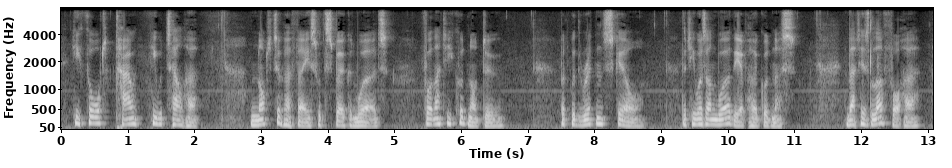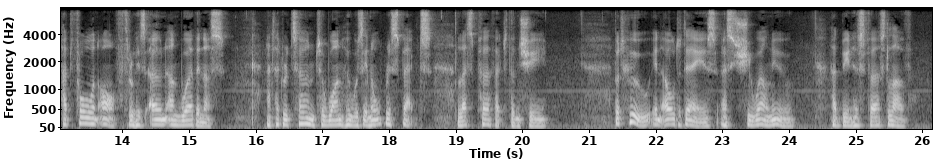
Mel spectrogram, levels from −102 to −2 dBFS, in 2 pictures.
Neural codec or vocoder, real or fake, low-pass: none; real; 7.2 kHz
